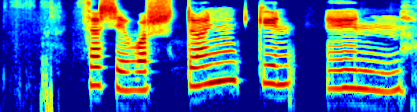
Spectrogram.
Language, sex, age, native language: Icelandic, female, 7, Icelandic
